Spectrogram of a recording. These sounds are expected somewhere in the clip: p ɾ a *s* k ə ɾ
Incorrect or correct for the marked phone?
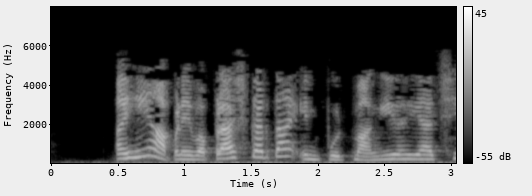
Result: incorrect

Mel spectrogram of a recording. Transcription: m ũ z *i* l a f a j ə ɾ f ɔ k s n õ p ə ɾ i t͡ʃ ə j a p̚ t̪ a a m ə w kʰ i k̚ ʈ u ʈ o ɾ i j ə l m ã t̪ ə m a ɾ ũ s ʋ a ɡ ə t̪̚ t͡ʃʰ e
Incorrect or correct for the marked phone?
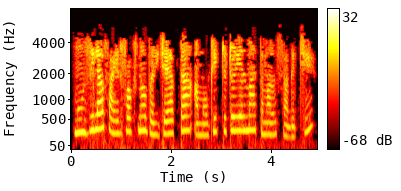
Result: correct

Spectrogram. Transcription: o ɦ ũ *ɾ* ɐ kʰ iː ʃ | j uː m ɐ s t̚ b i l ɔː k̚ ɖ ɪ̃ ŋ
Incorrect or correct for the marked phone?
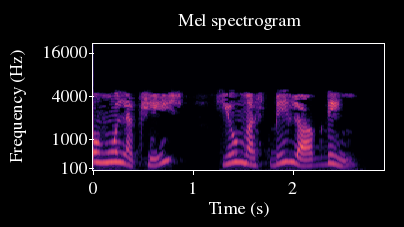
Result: incorrect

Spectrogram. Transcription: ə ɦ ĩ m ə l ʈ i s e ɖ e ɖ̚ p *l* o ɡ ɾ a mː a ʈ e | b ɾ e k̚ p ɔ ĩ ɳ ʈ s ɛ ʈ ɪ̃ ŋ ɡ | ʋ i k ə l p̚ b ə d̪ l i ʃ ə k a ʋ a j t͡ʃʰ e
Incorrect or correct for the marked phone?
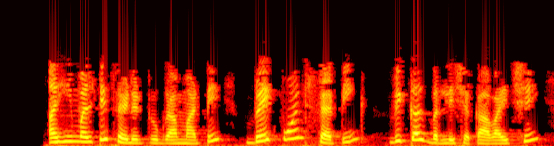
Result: incorrect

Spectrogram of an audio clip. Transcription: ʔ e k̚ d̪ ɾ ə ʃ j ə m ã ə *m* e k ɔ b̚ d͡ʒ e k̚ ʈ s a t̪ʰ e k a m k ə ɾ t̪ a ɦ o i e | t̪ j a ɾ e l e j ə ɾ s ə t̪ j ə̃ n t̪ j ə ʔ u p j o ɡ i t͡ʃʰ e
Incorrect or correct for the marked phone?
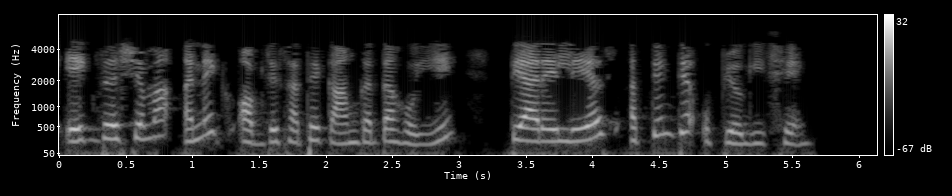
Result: incorrect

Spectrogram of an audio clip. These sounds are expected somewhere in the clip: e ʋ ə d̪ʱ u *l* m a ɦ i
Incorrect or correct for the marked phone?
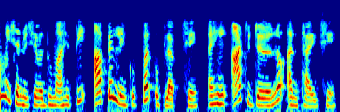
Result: incorrect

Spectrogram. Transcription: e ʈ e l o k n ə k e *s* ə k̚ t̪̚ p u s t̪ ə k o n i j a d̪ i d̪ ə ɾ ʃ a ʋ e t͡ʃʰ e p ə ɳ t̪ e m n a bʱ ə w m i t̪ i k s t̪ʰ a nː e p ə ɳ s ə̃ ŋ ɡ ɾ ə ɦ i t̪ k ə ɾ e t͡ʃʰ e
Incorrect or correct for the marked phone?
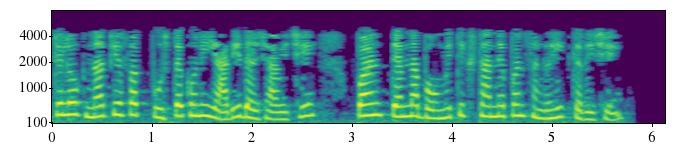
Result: incorrect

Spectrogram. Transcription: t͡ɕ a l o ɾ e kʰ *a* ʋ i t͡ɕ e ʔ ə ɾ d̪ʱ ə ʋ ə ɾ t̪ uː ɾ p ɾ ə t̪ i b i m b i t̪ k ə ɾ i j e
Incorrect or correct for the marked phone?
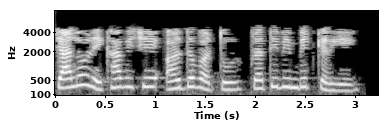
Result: correct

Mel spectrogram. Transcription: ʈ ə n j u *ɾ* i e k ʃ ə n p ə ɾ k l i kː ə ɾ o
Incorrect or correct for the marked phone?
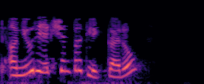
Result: correct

